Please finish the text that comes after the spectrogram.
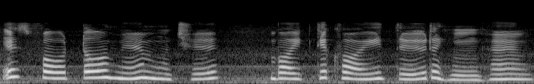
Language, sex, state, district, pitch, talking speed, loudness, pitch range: Hindi, female, Madhya Pradesh, Katni, 270 Hz, 100 wpm, -15 LUFS, 240-295 Hz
